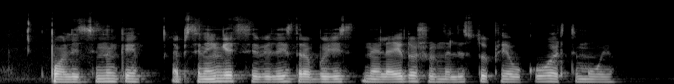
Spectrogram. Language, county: Lithuanian, Šiauliai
